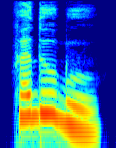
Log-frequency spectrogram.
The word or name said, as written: ಕದುಬು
